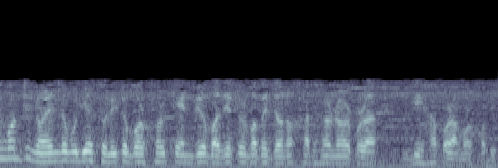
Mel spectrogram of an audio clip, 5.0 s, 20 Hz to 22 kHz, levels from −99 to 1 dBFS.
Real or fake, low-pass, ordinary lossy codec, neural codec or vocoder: real; 3.6 kHz; MP3, 16 kbps; none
